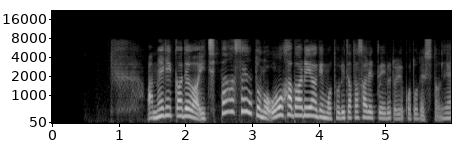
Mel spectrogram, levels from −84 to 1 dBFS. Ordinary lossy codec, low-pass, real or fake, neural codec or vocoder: none; none; fake; codec, 16 kHz, 1 kbps, FunCodec, trained on Chinese and English, 50 frames a second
